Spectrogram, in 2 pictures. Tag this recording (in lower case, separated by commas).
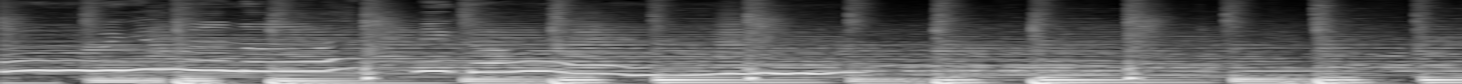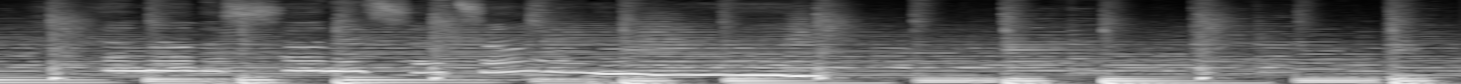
music, singing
